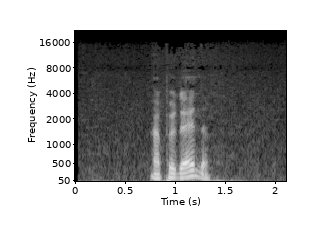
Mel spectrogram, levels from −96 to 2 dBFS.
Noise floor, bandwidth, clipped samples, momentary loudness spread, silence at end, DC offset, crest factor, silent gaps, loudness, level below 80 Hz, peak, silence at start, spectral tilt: -50 dBFS; 13.5 kHz; under 0.1%; 13 LU; 0.65 s; under 0.1%; 18 dB; none; -17 LUFS; -36 dBFS; -2 dBFS; 0.75 s; -8 dB/octave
